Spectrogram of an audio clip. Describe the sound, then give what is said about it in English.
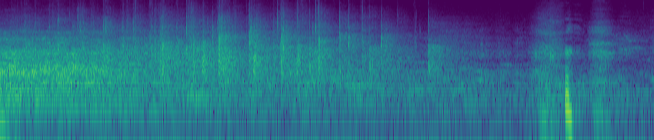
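A short burst of audience applause: many hands clapping in a dense, rapid patter that thins out and fades over a few seconds, with a brief murmur of voices toward the end. “Well, aren't you going to clap about that?”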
